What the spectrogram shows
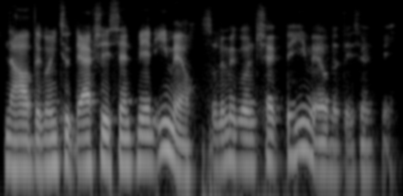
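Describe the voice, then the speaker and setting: This young South African YouTuber speaks fast at a medium pitch while casually guiding viewers through an online application on screen. He thinks out loud and says um a lot. The recording sounds muffled.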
